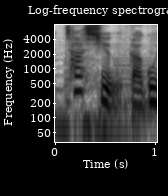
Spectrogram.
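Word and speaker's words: 叉燒: 차슈는 중국 표준어인 차셔를 광둥어로 읽은 단어예요. 광둥어 발음으로는 차슈라고 읽는데요.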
